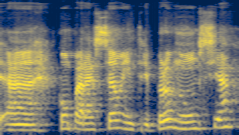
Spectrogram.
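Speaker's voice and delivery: normal talking voice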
